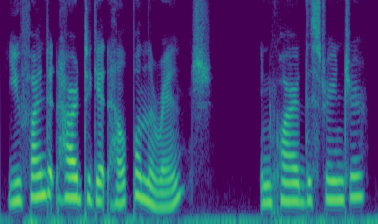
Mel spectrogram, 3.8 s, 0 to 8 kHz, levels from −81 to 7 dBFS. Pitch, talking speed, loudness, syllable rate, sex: 215 Hz, 205 wpm, -17 LUFS, 5.2 syllables/s, female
